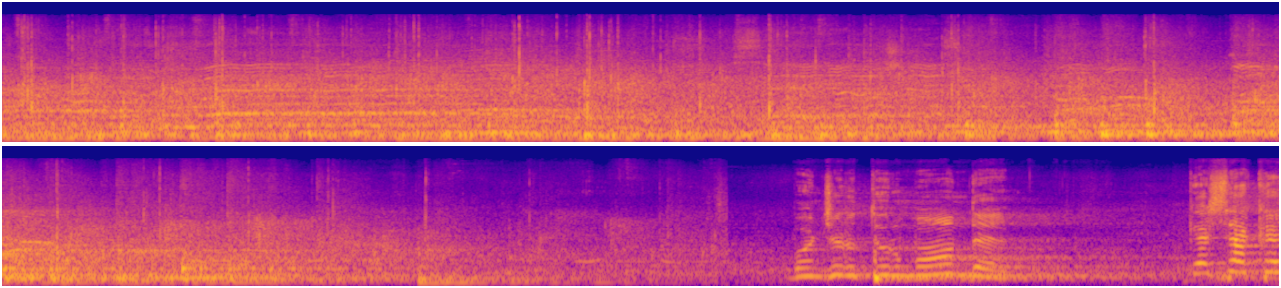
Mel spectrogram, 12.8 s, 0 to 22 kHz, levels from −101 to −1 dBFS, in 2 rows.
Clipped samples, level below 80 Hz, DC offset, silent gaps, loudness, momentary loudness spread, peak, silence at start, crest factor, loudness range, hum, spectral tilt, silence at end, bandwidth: under 0.1%; -44 dBFS; under 0.1%; none; -23 LUFS; 18 LU; -2 dBFS; 0 s; 22 dB; 8 LU; none; -4.5 dB/octave; 0 s; 16 kHz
